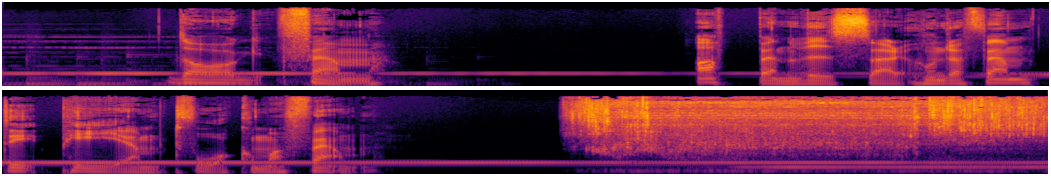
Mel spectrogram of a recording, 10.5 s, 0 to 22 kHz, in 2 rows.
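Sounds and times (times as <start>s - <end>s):
speech: 0.8s - 2.0s, 3.5s - 7.2s
faint ringing tone: 2.4s - 10.4s
water gushing into a glass: 8.0s - 10.4s.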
